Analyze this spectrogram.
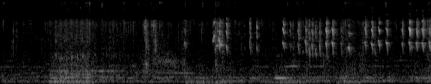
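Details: Spangle budgerigar flock: a soft flutter of wings first, then rising bursts of rapid, high twittering chatter that grows busier toward the end.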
